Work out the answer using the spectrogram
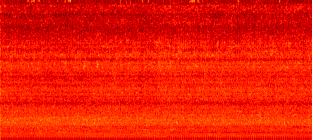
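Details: Honda small engine, probably a water pump, after ignition coil install; steady speed with hard regular knock about two per second. Owner suspects bottom end, unconfirmed.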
